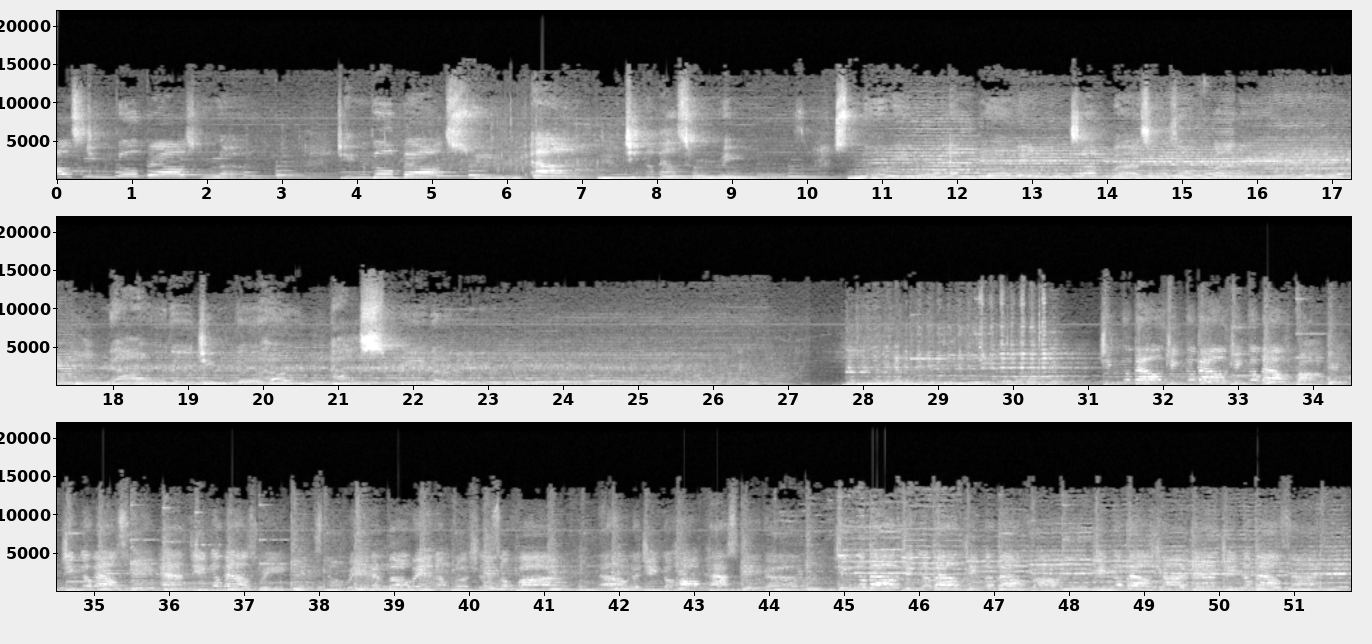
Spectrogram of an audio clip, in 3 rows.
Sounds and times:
Music: 0:00.0 - 0:51.7.

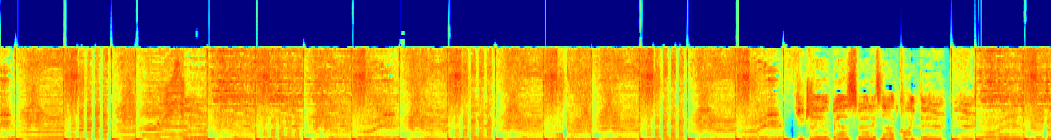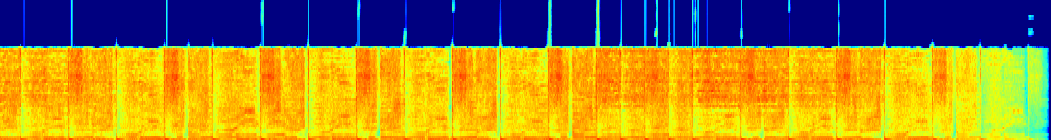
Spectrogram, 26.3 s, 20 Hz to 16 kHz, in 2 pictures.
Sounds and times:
Dubstep: 0:00.0 - 0:26.2.

